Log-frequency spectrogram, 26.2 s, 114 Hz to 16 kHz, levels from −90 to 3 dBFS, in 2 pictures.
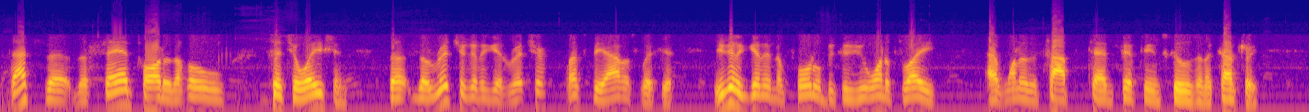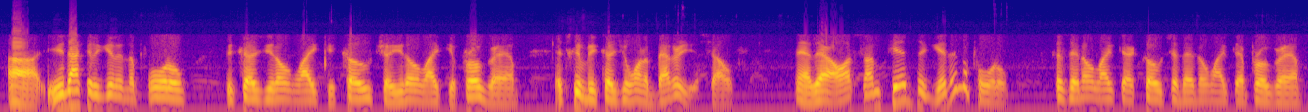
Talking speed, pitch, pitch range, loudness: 225 wpm, 110 Hz, 100-120 Hz, -15 LUFS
